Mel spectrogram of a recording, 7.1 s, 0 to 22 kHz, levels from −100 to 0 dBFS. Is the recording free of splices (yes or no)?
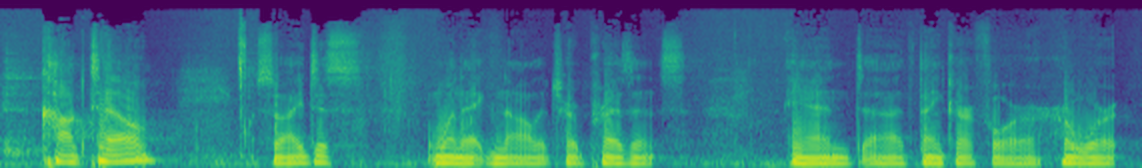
no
